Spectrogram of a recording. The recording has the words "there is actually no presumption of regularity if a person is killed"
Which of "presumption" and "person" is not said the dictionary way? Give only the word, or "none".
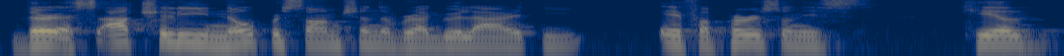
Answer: presumption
